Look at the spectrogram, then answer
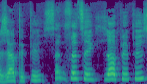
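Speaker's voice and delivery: mock very high-pitched weeping, sobbing through tears. Retelling a patient's words as he wept: imitating a man crying. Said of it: "il recommençait en pleurant".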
